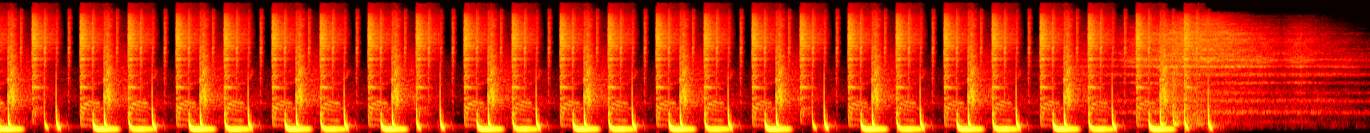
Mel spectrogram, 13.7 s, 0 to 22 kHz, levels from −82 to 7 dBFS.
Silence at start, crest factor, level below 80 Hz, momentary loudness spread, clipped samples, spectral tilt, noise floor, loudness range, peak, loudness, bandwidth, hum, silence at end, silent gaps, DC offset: 0 s; 12 dB; -28 dBFS; 5 LU; under 0.1%; -3.5 dB/octave; -35 dBFS; 1 LU; 0 dBFS; -12 LUFS; over 20 kHz; none; 0.25 s; none; under 0.1%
